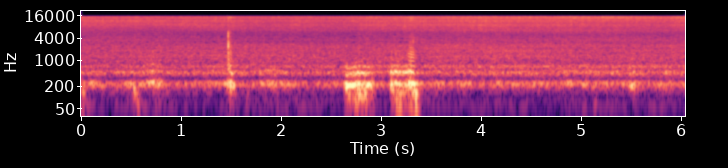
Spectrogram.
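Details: Swarming honey bees returning toward a hive box after trying to abscond; even low hum of the swarm, then a couple of loud, close wingbeat buzzes lasting under a second each.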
